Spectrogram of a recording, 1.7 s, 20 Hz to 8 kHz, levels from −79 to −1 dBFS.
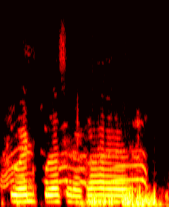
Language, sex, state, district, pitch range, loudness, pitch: Hindi, male, Bihar, Jamui, 245-255 Hz, -12 LUFS, 250 Hz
